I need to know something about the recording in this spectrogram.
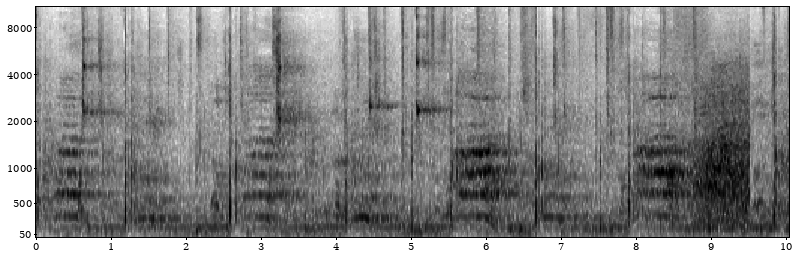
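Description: Tennis balls struck with rackets during a rally on an indoor hard court, a series of sharp hits a second or so apart, with voices over them. A short rush of noise comes about eight to nine seconds in.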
